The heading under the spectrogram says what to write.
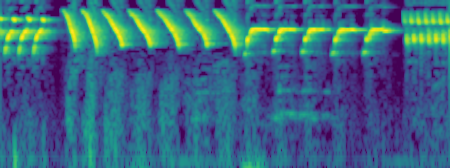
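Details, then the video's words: Pet Gloster canary in song meant for training: quick chirps, a series of long downward slurs, repeated hooked whistles about four per second, ending in a buzzy roll. "Gloster Kanarya Kuşunuzun Eğitimi İçin Orjinal Kanarya Sesi Gloster Kanarya Ötüşü Canary Singing"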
